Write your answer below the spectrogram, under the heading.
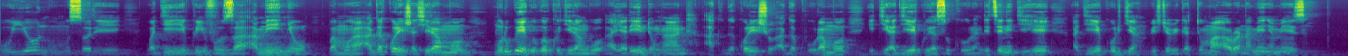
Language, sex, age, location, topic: Kinyarwanda, male, 25-35, Huye, health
